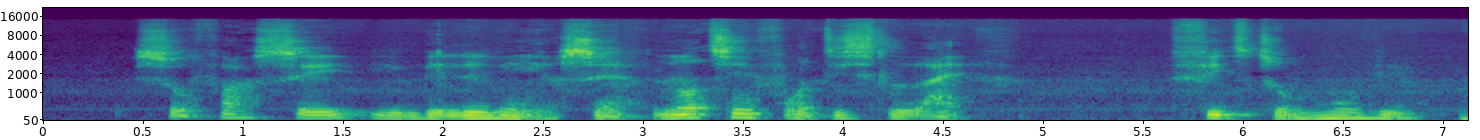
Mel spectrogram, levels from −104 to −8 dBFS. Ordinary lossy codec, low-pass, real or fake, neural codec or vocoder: none; 14.4 kHz; fake; codec, 44.1 kHz, 7.8 kbps, Pupu-Codec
